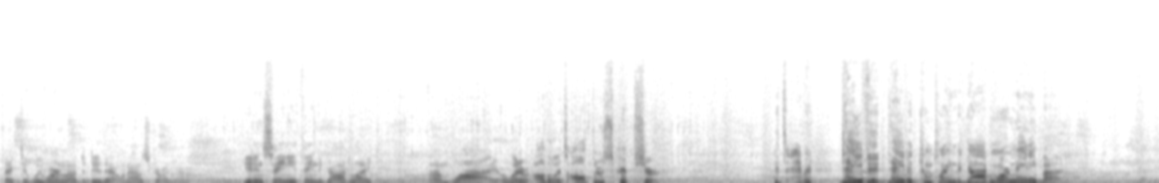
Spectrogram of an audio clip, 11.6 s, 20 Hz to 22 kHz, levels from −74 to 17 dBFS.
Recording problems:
murmuring crowd; noticeable; throughout; 20 dB below the speech

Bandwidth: 14.5 kHz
